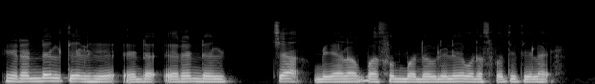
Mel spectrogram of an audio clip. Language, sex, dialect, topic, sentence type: Marathi, male, Northern Konkan, agriculture, statement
